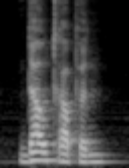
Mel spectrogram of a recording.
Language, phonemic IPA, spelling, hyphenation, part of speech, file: Dutch, /ˈdɑu̯ˌtrɑ.pə(n)/, dauwtrappen, dauw‧trap‧pen, verb, Nl-dauwtrappen.ogg
- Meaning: to hike early in the morning, especially as a custom on Ascension Day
